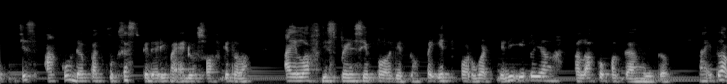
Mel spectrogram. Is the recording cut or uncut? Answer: cut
